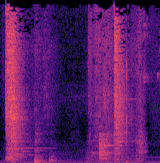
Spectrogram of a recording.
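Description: A stainless-steel mixer-grinder jar with its lid being handled and set onto the grinder base: four short knocks and clunks, over a low steady hum. The grinder motor is not running.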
